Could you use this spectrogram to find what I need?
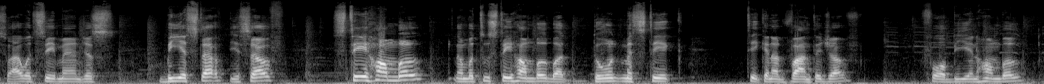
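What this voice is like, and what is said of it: Trinidadian accent. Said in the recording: “my Trinidad accent ... I'm standing out because I'm talking like this ... They love the accent”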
